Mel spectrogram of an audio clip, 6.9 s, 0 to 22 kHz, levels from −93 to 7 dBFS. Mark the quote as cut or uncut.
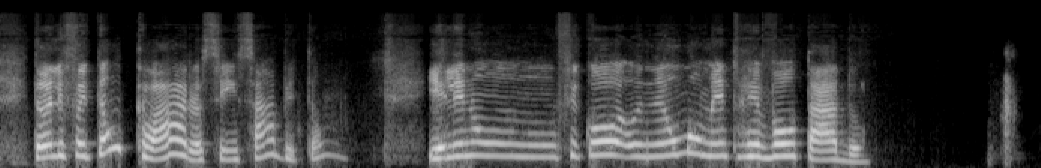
uncut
